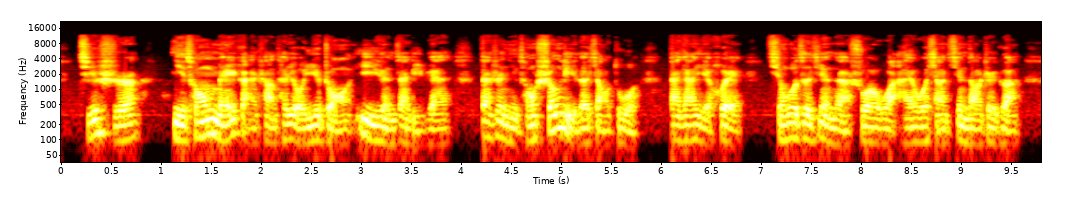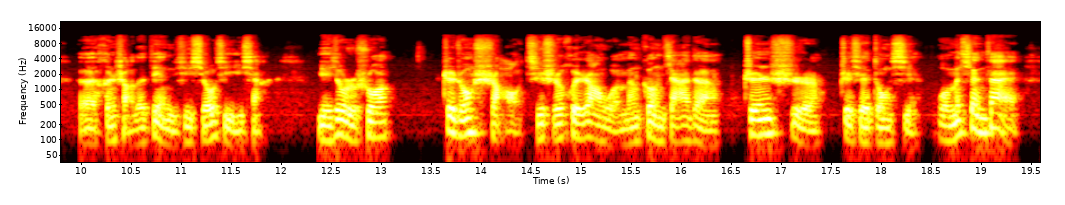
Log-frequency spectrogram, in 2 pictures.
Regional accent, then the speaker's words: China; 其实我们中国人是很熟悉类似这种氛围的

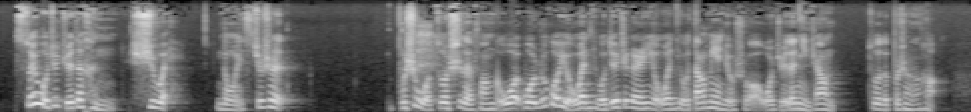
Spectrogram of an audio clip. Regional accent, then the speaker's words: Korla, Xinjiang, China; moved away as an adult; now in Yantai, China; 我就是在那个新疆长大的嘛，然后差不多这次也就五年多没回去了

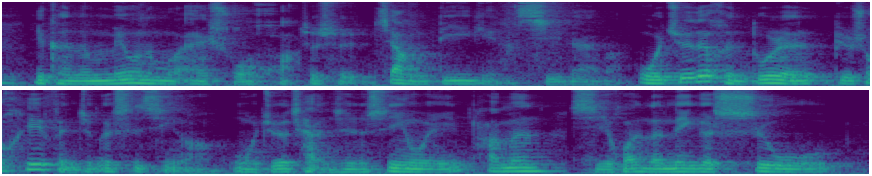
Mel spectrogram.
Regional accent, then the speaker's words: Hunan, China; 我不是山东人，我是湖南人

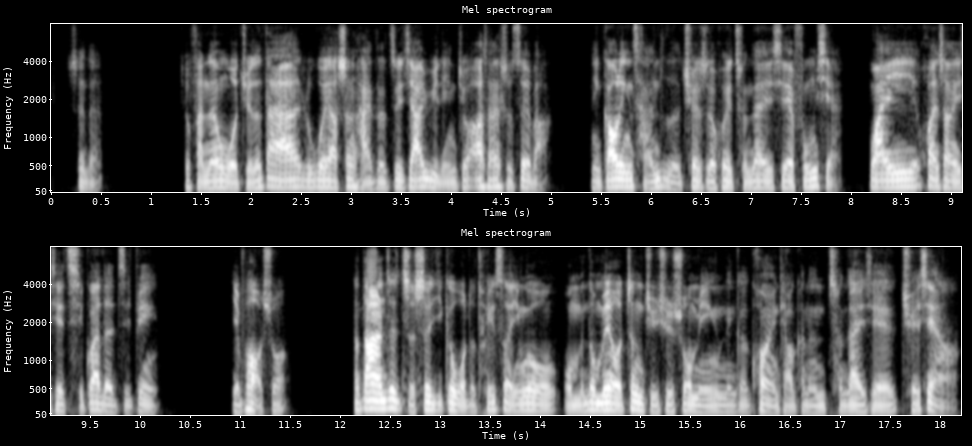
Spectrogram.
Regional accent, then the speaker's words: a province near Hong Kong, southern China, China; 我是南方人，我就在附近，就周围省， 省份

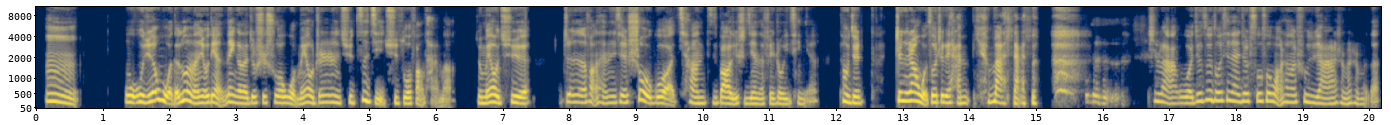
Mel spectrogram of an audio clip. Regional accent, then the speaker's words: China; 我作为一个中国人

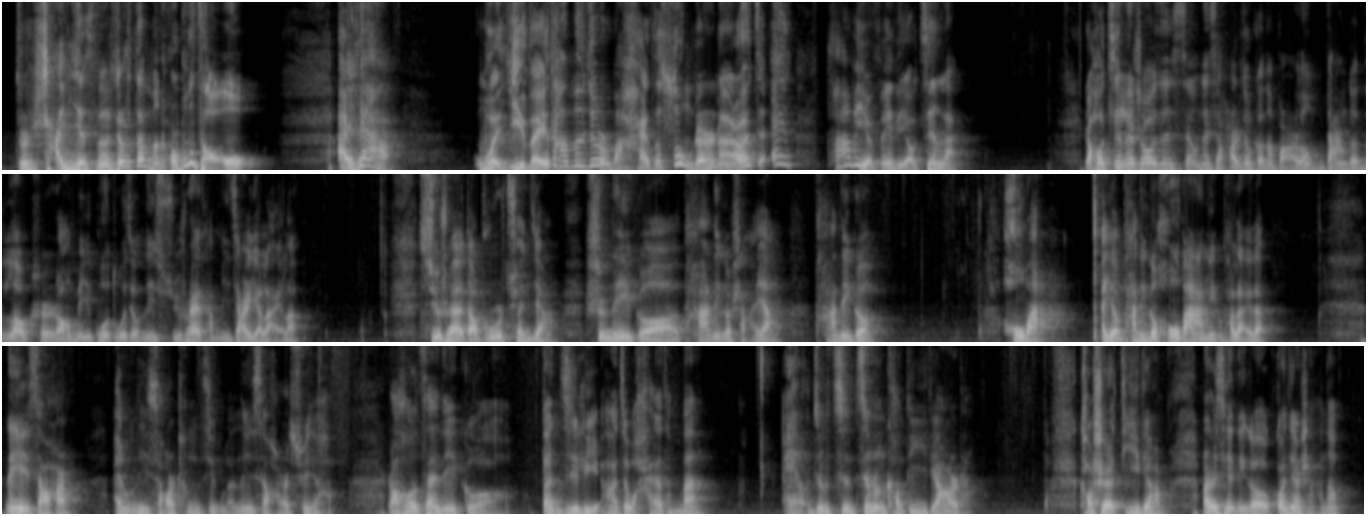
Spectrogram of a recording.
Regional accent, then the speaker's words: Liaoning, China; 我是辽宁的

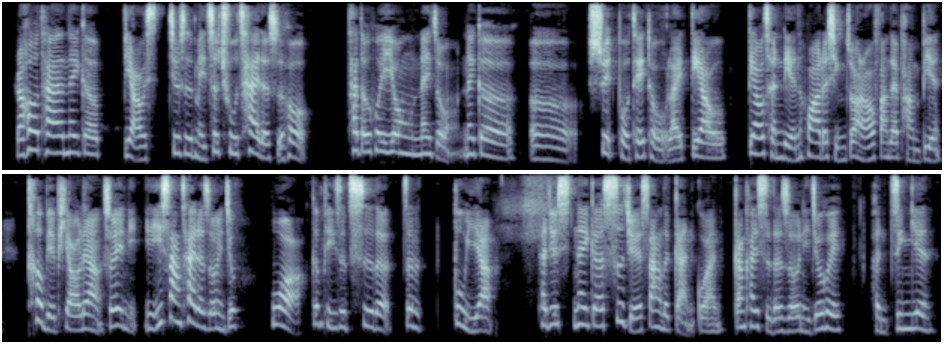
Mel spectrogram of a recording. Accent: Malaysia; moved away as an adult; also born or lived in Beijing, China; 我来自马来西亚，我以前在北京念书念了八年

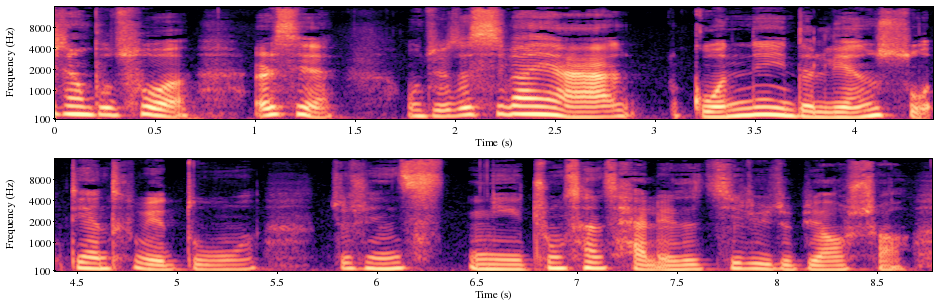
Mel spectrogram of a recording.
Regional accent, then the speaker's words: northern China, China; moved away; 作为北方人也不是没见过雪哈

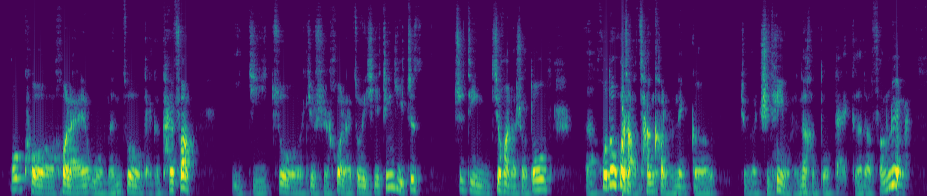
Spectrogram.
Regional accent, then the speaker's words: China; 作为我们中国人嘛

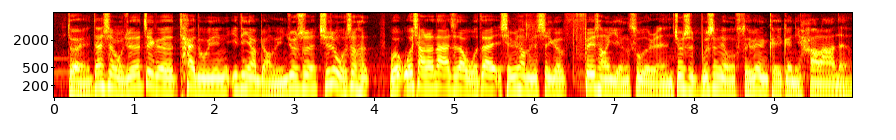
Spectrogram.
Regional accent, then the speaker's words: Fuzhou, Fujian, China; moved away; 我就是福州人

